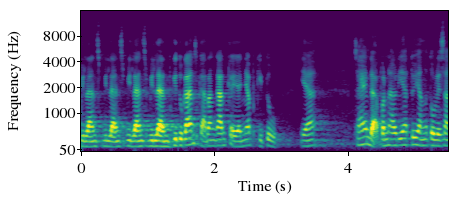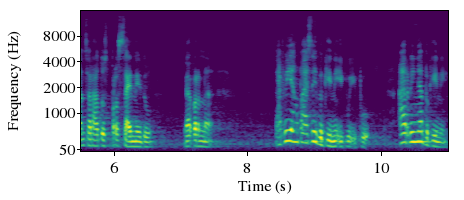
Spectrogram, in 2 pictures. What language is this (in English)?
Indonesian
